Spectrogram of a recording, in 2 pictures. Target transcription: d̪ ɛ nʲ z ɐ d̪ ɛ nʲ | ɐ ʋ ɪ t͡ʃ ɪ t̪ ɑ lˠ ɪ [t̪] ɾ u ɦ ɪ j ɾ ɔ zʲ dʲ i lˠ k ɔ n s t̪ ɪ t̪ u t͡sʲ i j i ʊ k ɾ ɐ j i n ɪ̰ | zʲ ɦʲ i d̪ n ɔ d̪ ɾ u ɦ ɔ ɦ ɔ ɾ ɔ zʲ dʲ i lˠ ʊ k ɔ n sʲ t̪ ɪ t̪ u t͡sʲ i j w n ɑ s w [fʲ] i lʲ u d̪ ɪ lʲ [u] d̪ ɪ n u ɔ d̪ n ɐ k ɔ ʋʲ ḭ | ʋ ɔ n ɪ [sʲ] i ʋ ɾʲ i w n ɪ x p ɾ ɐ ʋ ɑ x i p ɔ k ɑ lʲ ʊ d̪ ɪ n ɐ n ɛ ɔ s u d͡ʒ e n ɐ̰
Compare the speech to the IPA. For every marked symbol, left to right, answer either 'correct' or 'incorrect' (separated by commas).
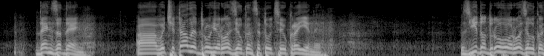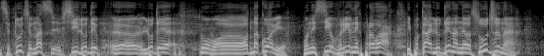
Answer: incorrect, incorrect, correct, correct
